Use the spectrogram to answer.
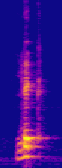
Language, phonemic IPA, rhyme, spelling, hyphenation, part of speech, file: Dutch, /lɪk/, -ɪk, lik, lik, noun / verb, Nl-lik.ogg
- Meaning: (noun) 1. lick (a caress with the tongue) 2. a small amount 3. prison, jail; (verb) inflection of likken: 1. first-person singular present indicative 2. second-person singular present indicative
